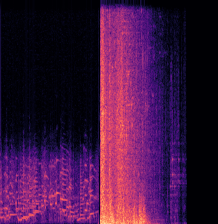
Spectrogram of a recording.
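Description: Video intro audio: about two seconds of quiet, guitar-like melodic music, then a sudden loud crash sound effect that fades away over about a second and a half.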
